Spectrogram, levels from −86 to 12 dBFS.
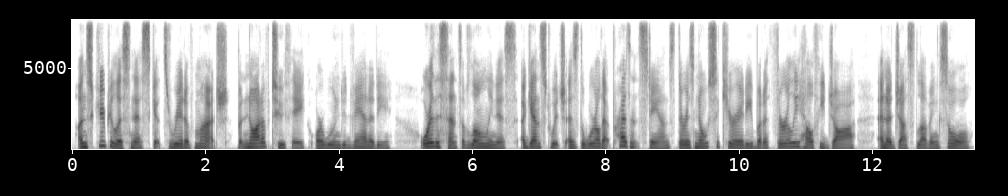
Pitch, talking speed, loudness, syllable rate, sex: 190 Hz, 175 wpm, -20 LUFS, 5.0 syllables/s, female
